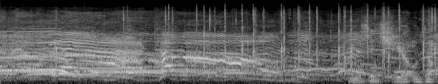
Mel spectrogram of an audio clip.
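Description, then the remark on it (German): A dense concert crowd roars and cheers continuously before the band has started playing, with many overlapping high-pitched shouts and whoops, loud and sustained throughout, growing slightly more ragged toward the end. “Hört auf, Leute! Hört auf, beruhigt euch!”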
